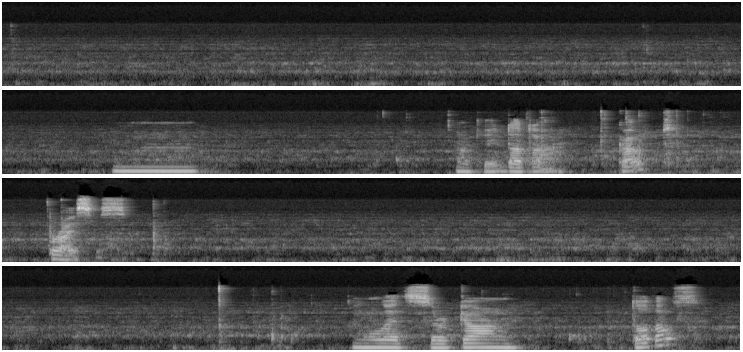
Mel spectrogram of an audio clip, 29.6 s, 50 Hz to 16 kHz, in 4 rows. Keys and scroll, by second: 6.9 ctrl+Tab, 7.7 ctrl+super+Tab, 11.4 ctrl+Tab, 13.1 shift+Right, 13.1-14.8 typing, 15.2 Return, 15.8 super+Return, 15.9 super+Right, 16.2 super+;, 17.1 ;, 24.3 ctrl+Return, 24.6-25.4 typing, 27.5-28.9 typing.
